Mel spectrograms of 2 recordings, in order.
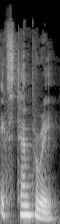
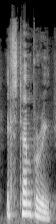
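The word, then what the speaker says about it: extempore: एक्सटेम्पोर गलती से बोल देते हैं इसको हिंदुस्तान के अंदर, इस तरह की प्रोनाउंसिएशन कर देते हैं, पर एक्चुअल प्रोनाउंसिएशन इसकी है एक्सटेम्पररी।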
